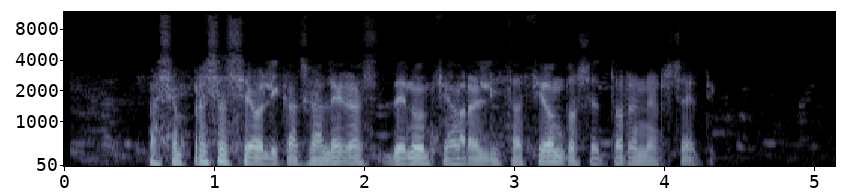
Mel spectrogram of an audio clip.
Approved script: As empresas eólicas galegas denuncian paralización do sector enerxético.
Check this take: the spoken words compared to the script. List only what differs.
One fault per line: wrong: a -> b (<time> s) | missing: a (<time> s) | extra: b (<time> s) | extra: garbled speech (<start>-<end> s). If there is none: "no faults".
no faults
